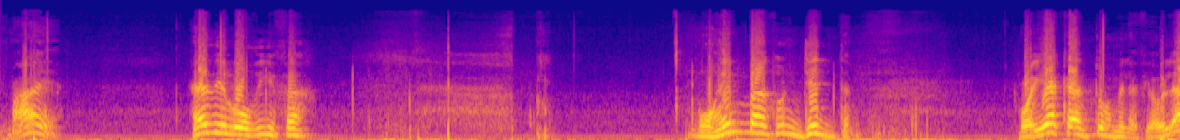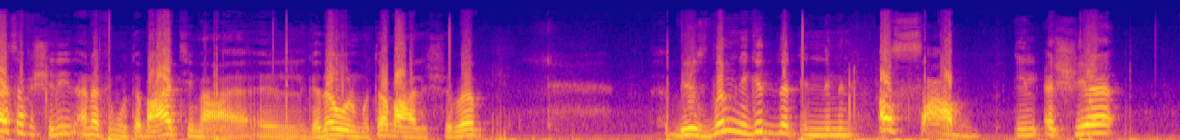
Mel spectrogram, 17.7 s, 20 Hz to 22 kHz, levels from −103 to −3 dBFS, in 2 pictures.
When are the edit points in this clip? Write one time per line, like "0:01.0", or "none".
none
